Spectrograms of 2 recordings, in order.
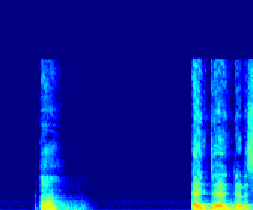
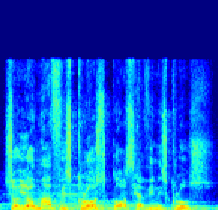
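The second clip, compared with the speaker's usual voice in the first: fervent loud preaching; 5 semitones higher, 12 dB louder than usual. Acted. Pastor urging congregation to speak loudly, fervent preaching. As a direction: lift the church with a loud charge.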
